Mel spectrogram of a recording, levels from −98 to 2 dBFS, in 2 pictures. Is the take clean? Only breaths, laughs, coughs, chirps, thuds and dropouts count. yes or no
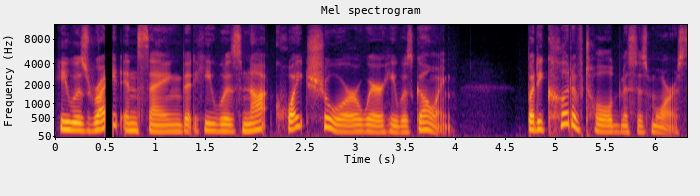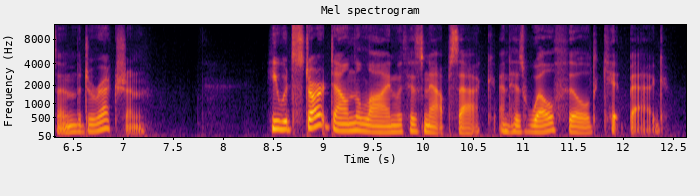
no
